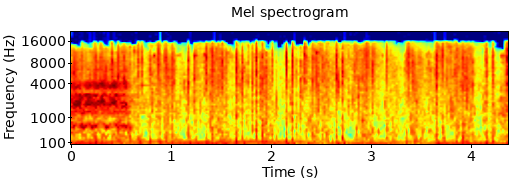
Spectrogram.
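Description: Horses gallop in Ghost of Tsushima with steady clip-clop hoofbeats, a loud whinny near the start, and a constant low rumble of riding beneath the hooves.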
